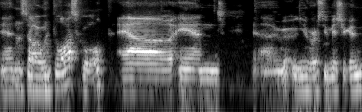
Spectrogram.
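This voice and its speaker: A man's plain, everyday voice with an American accent, fairly low in pitch with ordinary pitch variation, big swings in loudness and a fairly slow pace. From Virginia, Charlottesville. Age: 60s. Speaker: mayor and lawyer. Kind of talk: interview.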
